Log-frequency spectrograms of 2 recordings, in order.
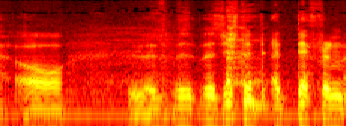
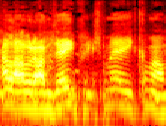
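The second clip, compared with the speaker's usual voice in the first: put-on older man voice, higher and louder; 10 semitones higher, 12 dB louder than usual. Joking about a caller phoning in, imitating old Frank from Rotten Store. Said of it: "the old Frank from Rotten Store".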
